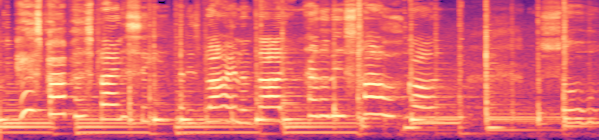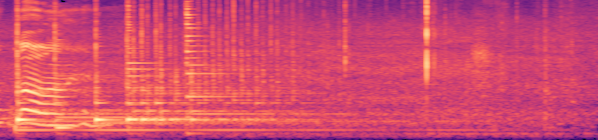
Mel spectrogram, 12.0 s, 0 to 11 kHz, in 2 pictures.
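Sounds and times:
acoustic guitar chord ringing: 7.0 - 10.1.

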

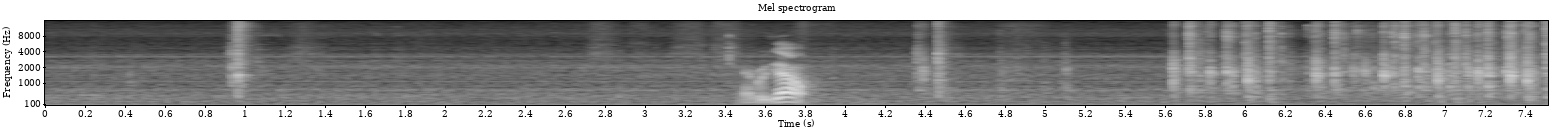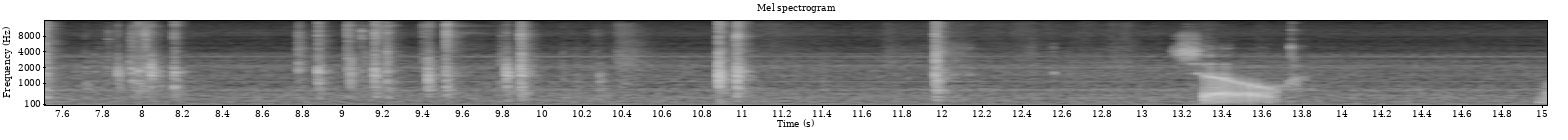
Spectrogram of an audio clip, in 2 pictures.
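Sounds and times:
keyboard typing: 4.4 - 4.6, 5.6 - 8.2, 8.8 - 10.1, 10.8 - 11.1.

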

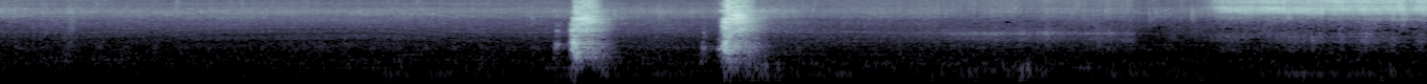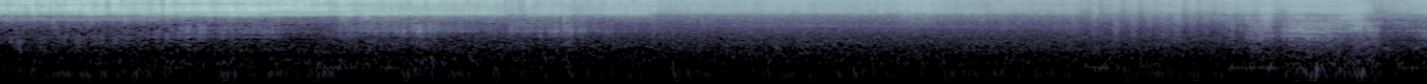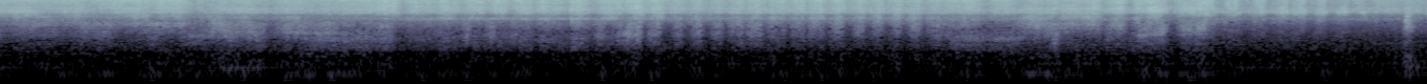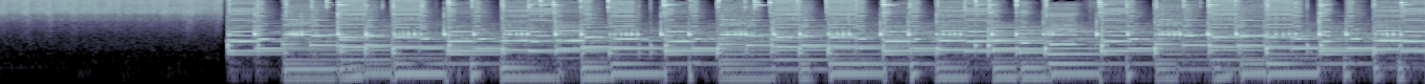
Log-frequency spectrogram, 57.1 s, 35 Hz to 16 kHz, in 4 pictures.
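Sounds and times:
water hissing from hose nozzle: 0.0 - 57.0.

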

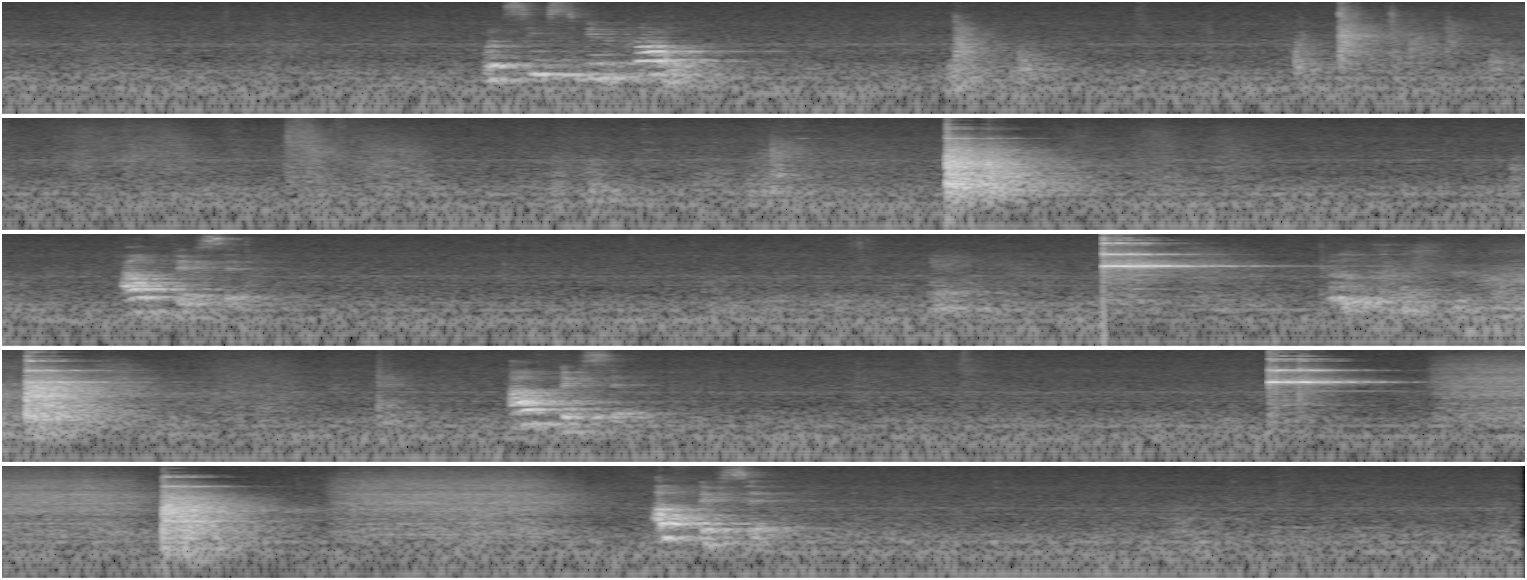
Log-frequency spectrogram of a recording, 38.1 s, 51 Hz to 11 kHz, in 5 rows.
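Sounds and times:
hard object struck with clinking knocks: 20.8 - 21.7, 29.2 - 29.9.

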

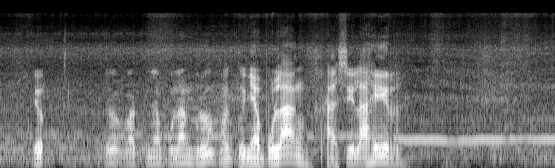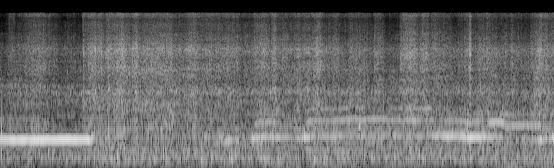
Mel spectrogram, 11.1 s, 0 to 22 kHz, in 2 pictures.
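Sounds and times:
motor-like hum: 0.0 - 11.0
plastic bag rustling: 3.8 - 11.0.

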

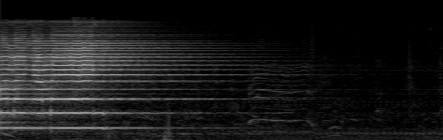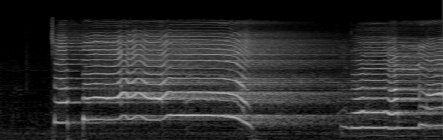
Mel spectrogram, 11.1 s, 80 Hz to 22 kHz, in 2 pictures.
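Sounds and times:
woman singing amplified: 0.0 - 3.0, 6.2 - 11.0.

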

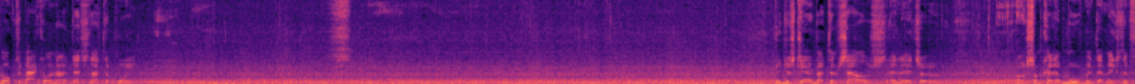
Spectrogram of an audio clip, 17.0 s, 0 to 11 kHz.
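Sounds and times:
car road and engine noise: 0.0 - 17.0
brief hiss: 4.9 - 5.3.

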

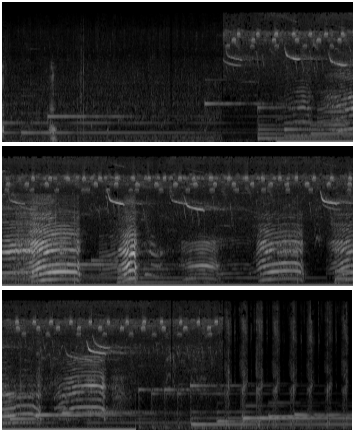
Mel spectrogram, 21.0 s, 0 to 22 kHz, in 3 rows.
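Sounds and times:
cow mooing: 6.0 - 16.4
background music with fast ticking: 13.4 - 21.0.

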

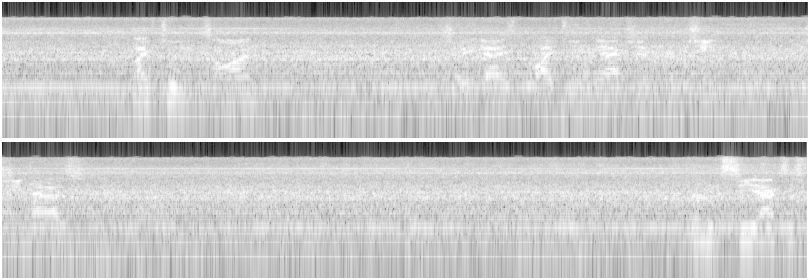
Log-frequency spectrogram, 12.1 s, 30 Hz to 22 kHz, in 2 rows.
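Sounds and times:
machine hum with high whine: 0.0 - 12.0.

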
